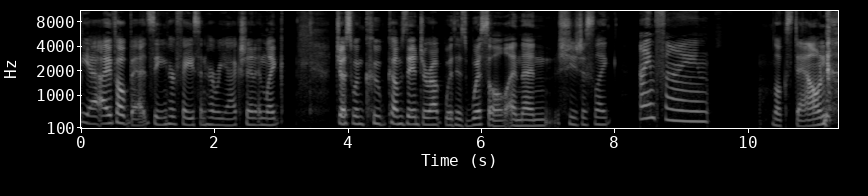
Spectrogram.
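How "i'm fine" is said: fine said very high and drawn out. Retelling a TV scene, horrible imitation of Lucy's voice. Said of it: "That's a really horrible imitation of her voice".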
